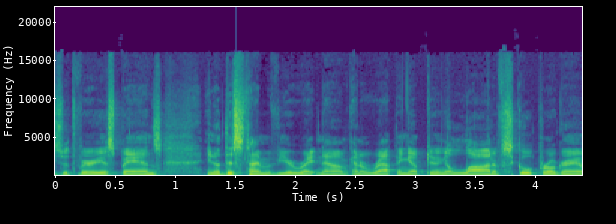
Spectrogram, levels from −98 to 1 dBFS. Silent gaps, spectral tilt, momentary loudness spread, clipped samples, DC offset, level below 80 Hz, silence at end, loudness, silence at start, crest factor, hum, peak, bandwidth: none; -3.5 dB/octave; 8 LU; under 0.1%; under 0.1%; -52 dBFS; 0 s; -19 LUFS; 0 s; 20 dB; none; 0 dBFS; 17 kHz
